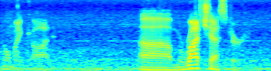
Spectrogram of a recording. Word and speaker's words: Rochester: spelled oh my god Rochester Rochester no Rochester it's like almost like Rosh so it's like halfway between watch and rush Rochester you flew in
